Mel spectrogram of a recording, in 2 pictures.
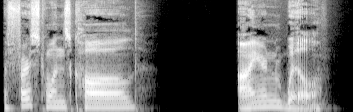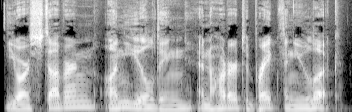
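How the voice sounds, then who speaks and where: For a fantasy audio story, a narrator voices a gentle young mage who murmurs softly and deliberately, earnest with a light tease as she explains something. The mid-range delivery is expressive, recorded in clean studio conditions without echo.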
